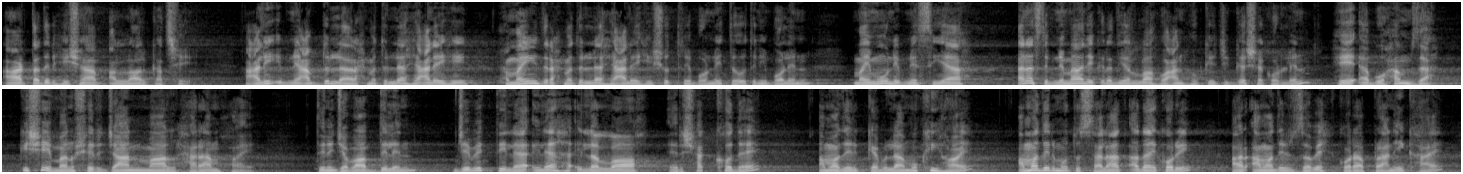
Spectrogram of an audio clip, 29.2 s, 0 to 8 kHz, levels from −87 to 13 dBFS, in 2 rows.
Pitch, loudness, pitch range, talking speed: 130 Hz, -20 LUFS, 110-155 Hz, 110 wpm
